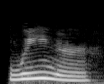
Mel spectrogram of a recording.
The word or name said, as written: weiner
